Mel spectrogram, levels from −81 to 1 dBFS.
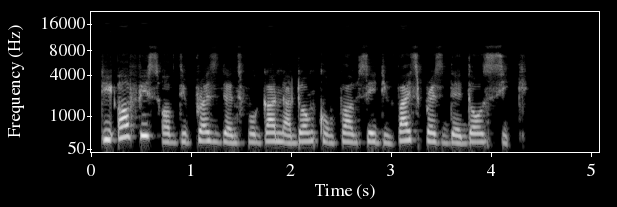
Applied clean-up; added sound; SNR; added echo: none; none; none; none.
